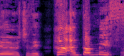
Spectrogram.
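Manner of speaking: high squeal on "ang tamis"; patient recoiling from a too-sweet drink; startled high cry of surprise; shocked at sweetness. Retold or imitated. Patient tastes sweet juice.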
